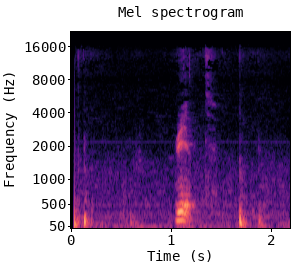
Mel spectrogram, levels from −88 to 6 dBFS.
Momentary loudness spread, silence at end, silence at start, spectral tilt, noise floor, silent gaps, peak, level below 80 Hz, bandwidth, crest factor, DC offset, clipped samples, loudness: 25 LU; 0.25 s; 0.05 s; -8.5 dB/octave; -42 dBFS; none; -2 dBFS; -40 dBFS; 16 kHz; 22 dB; under 0.1%; under 0.1%; -22 LUFS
